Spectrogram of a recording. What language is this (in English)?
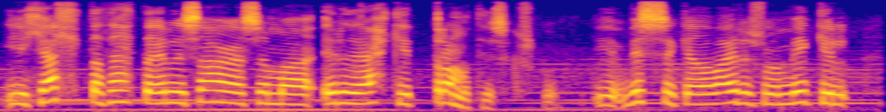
Icelandic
